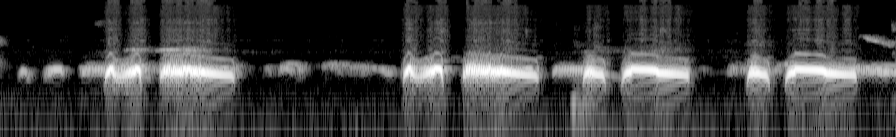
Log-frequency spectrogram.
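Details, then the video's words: Spotted dove in 'thúc gù' cooing intended to make wild doves come to the perch and fight. A run of low phrases, each a brief bouncy double note then a drawn-out, descending coo, repeated several times with short pauses. "cu gáy thúc gù giọng hay hạp bổi nghe nhanh gáy nhanh về cội đấu"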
